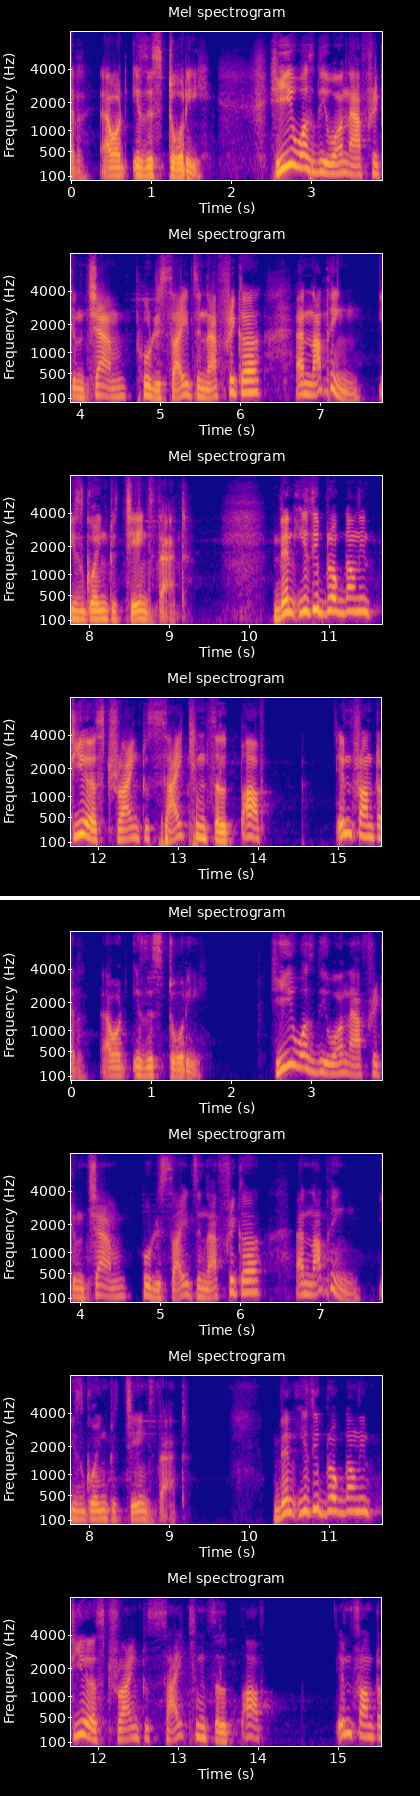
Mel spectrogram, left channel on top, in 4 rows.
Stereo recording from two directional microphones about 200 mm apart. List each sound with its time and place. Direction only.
0.3 s speech: 40° left (ahead or behind)
12.8 s speech: 45° left (ahead or behind)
